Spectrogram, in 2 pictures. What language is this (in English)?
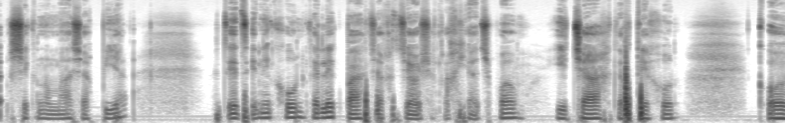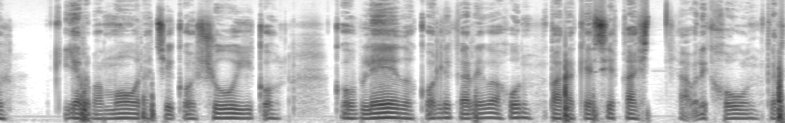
Sipacapense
